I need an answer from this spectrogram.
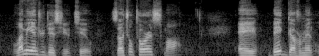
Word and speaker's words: Xochitl: Okay, yeah, the L is silent. Okay. So, how would you like to introduce yourself, Zoë? I'm Zoë Torres Small and I am from New Mexico.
